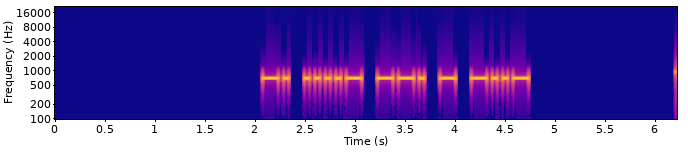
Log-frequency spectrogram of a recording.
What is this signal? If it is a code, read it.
Morse code, heard as a keyed tone, about 22 wpm, 700 Hz. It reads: N4GTX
